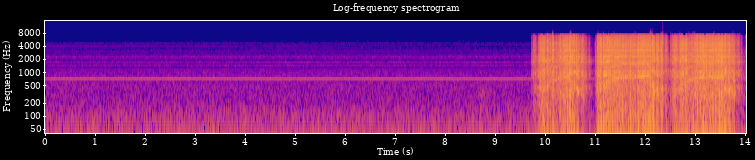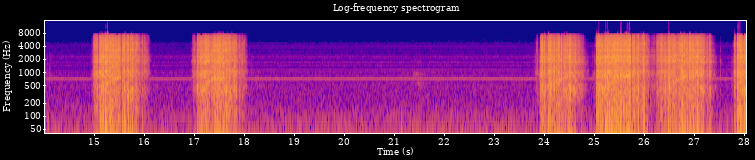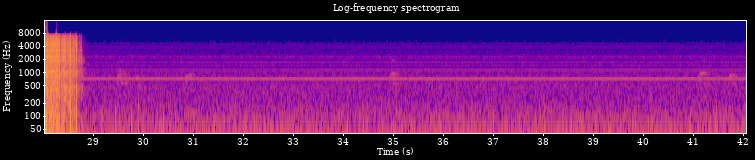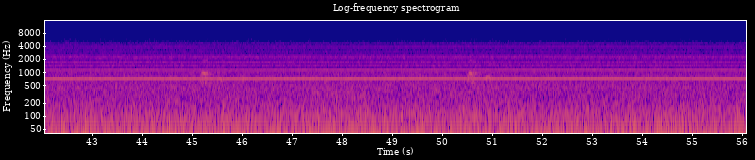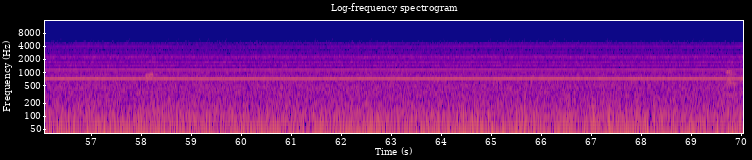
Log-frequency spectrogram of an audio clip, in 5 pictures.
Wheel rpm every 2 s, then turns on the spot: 0, 0, 0, 0, 10, 130, 120, 50, 50, 10, 0, 0, 80, 80, 30, 0, 0, 0, 0, 0, 0, 0, 0, 0, 0, 0, 0, 0, 0, 0, 0, 0, 0, 0, 0.
26-28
